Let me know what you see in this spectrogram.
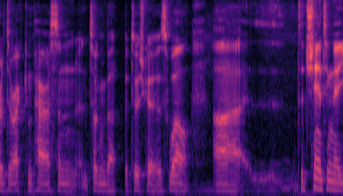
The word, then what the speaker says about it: Batushka: So exactly, because like the Batushka album that we were referring to earlier, and that is the correct pronunciation, no matter what anyone says,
